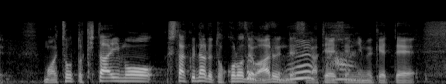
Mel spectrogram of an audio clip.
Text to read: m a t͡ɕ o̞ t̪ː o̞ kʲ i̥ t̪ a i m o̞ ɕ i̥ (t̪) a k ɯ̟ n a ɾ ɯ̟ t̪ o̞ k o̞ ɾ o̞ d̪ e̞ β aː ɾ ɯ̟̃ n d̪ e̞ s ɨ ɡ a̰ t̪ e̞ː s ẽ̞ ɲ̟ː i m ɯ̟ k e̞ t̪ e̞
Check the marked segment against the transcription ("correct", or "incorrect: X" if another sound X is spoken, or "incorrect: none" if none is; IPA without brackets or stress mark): correct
